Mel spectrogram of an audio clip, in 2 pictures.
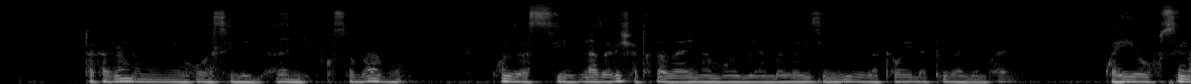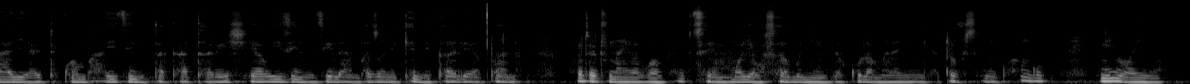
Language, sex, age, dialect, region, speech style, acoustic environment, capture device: Swahili, male, 25-34, Tanzania - Dar es Salaam, Tanzania, relaxed, people talking; music; nature, mobile / Linux / Chrome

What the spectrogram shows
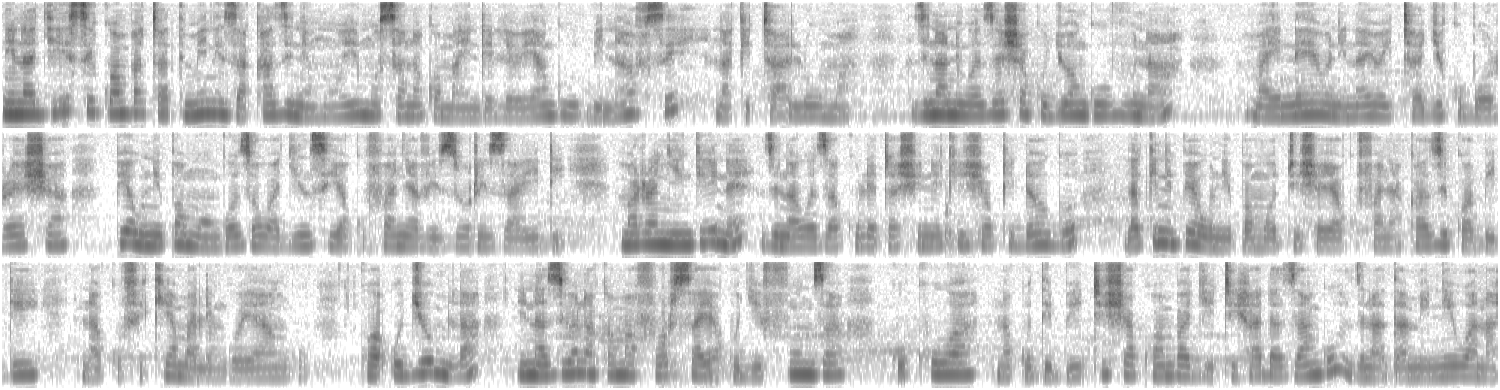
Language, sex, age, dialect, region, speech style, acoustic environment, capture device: Swahili, female, 25-34, Kenya - Mombasa, Kenya, relaxed, nature, desktop / Windows / Chrome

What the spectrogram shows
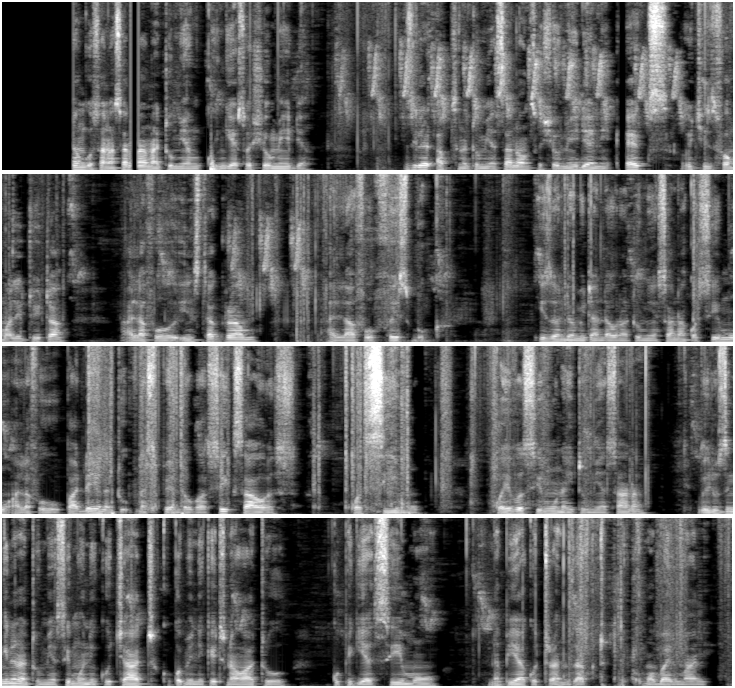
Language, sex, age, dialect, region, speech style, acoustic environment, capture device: Swahili, male, 25-34, Kenya - Nairobi Sheng-influenced, Kenya, relaxed; focused, silence, mobile / Linux / Chrome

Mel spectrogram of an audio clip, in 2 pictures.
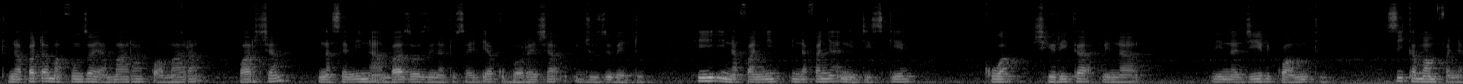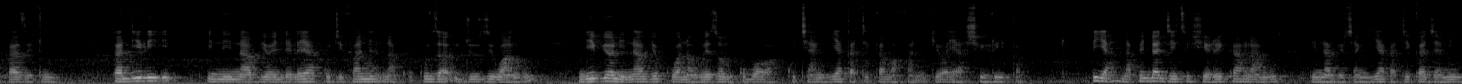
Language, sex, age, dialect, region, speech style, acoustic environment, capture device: Swahili, male, 18-24, Kenya - Mombasa, Kenya, focused, silence, desktop / Windows / Chrome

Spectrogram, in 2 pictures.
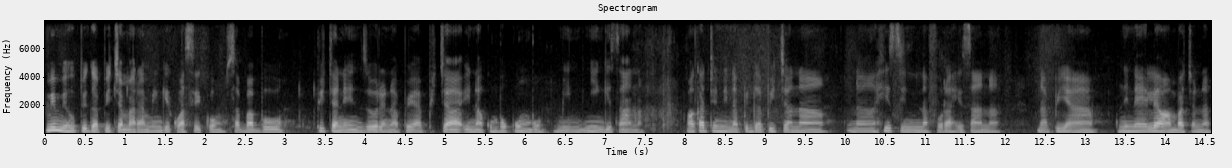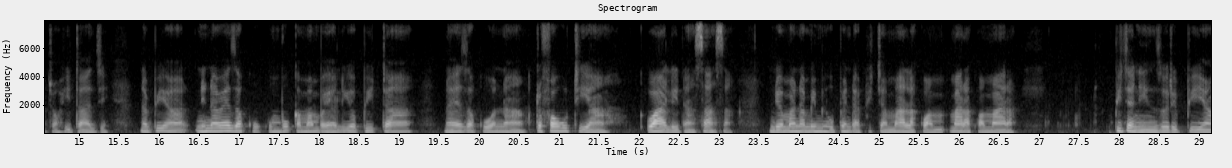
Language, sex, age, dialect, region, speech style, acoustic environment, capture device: Swahili, female, 35-44, Kenya - Nairobi Sheng-influenced, Kenya, happy, construction, mobile / Linux / Chrome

